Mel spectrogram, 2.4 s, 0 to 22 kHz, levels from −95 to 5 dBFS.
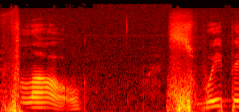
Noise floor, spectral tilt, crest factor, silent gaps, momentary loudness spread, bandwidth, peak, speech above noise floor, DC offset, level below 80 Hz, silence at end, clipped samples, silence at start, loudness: -56 dBFS; -4.5 dB/octave; 18 dB; none; 21 LU; 19 kHz; -14 dBFS; 25 dB; under 0.1%; -46 dBFS; 0 s; under 0.1%; 0 s; -32 LUFS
